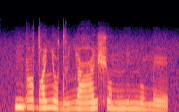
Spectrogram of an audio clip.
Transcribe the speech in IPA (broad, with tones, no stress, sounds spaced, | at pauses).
ŋ ɡ ɯ˦˨ dˤ ɛ˦ ʎ o˨ d ɯ˦ ʎ ʌ˧ ʕ i˦ ʃ o˧ m ŋ i˧ ŋ u˨ m e˨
